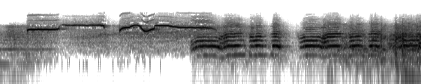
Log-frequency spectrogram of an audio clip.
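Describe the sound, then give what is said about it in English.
Pipes played on top of a ship's deckhouse give a loud, reedy tune: long high held notes with a quick bend, then a fuller, lower melody of short stepped notes with no talking. “And on the second hour out, he took his place on top the deckhouse and put the pipes to his lips.”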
